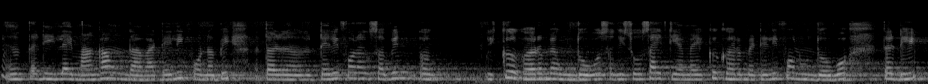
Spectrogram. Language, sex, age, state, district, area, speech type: Sindhi, female, 18-30, Gujarat, Junagadh, rural, spontaneous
